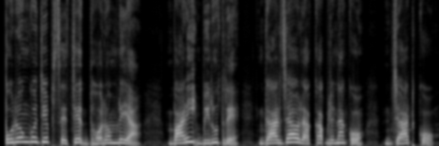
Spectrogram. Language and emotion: Santali, neutral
